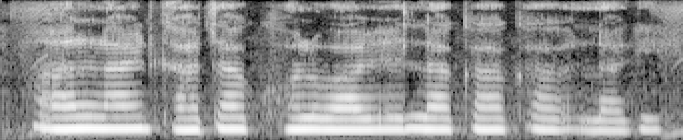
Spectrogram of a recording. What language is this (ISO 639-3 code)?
bho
